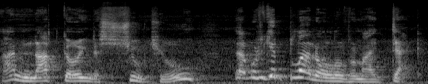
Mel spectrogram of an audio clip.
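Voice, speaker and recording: An actor playing a blustering, villainous pirate captain in a radio play, with a pompous, theatrical, mock-courteous delivery. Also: male voice, on the high side, wildly swooping pitch, a little slow, full character voice. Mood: smug, menacing. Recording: faint background noise.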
